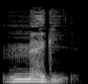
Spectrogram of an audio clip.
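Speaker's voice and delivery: a father starting to admonish; understated parental reproach; familiar admonishing tone. A narrator's reading. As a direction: say the name as a mild warning. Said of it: "begann er in dem Tonfall, den sie nur zu gut kannte".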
